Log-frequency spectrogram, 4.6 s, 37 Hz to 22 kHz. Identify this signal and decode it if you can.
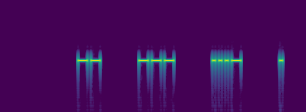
Morse code, heard as a keyed tone, about 25 wpm, spaced as for 12 wpm, 700 Hz. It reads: MOVE
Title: 4x Character Spacing - Top 500 Words - 25wpm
